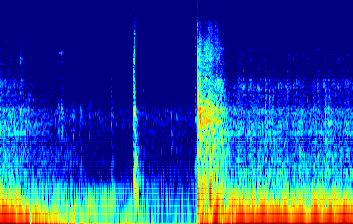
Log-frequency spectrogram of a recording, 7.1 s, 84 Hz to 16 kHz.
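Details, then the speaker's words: 1963 Ford F100 with 302 HO small-block V8 on a newly fitted $135 knock-off Edelbrock 4-barrel carburetor: starter whirs, fires about four seconds in and holds a steady, even idle with a low lope; throttle response seems okay. "Well, there it is. It idles good. The throttle response is, I think it's okay."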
